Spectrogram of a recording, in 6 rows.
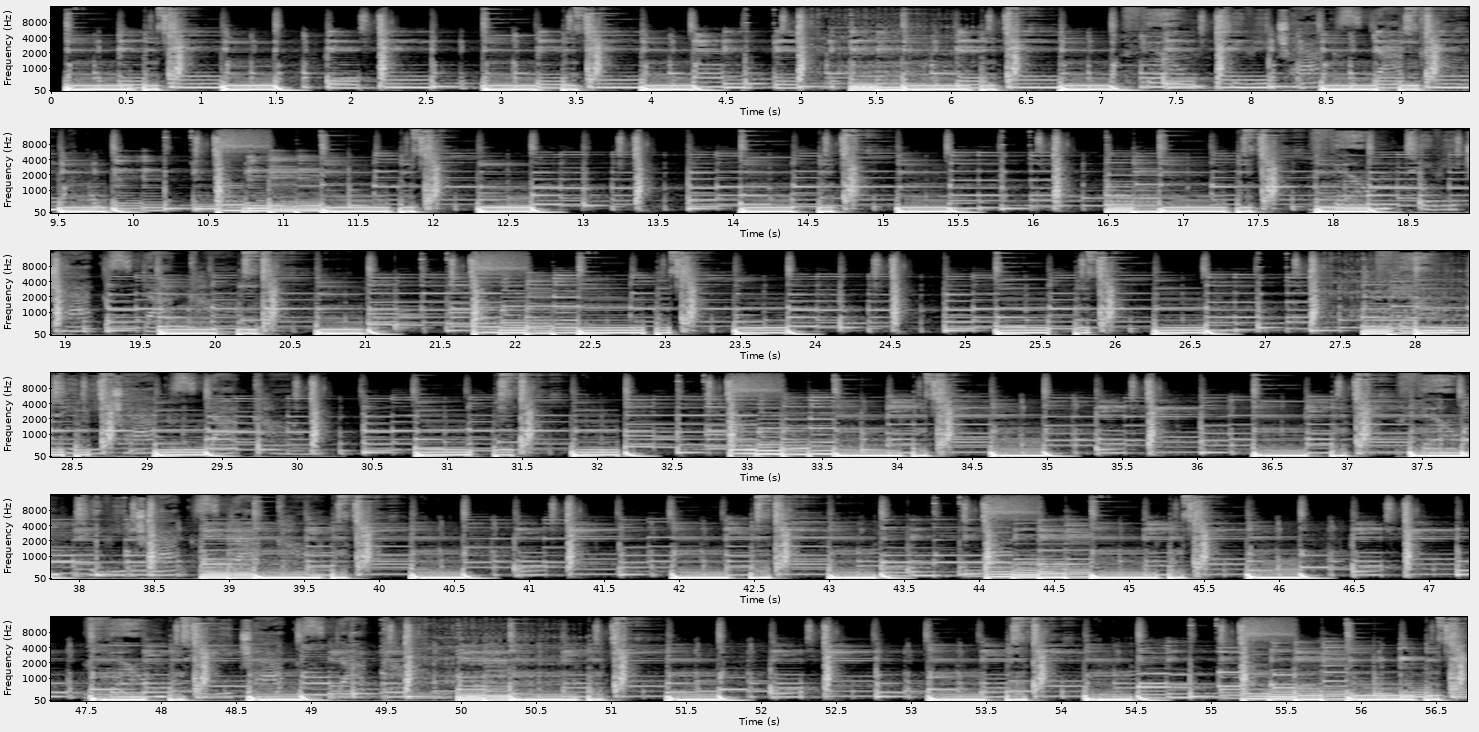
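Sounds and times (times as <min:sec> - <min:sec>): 
nu funk music: 0:00.1 - 0:56.6.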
